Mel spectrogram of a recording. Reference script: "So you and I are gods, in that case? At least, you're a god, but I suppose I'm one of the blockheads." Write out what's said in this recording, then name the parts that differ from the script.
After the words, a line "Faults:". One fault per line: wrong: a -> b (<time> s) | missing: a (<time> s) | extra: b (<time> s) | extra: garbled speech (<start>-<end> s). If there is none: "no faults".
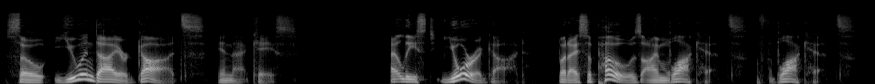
"So you and I are gods, in that case? At least, you're a god, but I suppose I'm blockheads of the blockheads."
Faults:
wrong: one -> blockheads (6.7 s)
